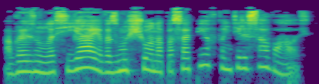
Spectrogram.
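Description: A woman narrating a first-person story aloud, reading in a lively, expressive way. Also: mid-range voice, brisk, no room sound, clean studio sound. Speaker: audiobook narrator.

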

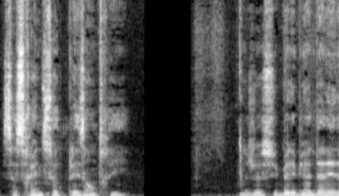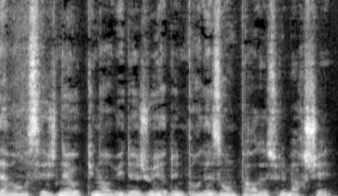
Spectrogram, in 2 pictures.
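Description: A man's voice: mid-range voice, normal speed, dark tone, slightly rough, close to an everyday voice. A man voicing a captured young spy who groans and speaks in a bittersweet tone, in a read-aloud adventure story. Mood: sour. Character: captured young male spy, whining and sour.

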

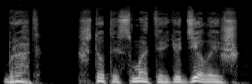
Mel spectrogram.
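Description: A man voicing an indignant young woman in an audiobook, with sharp exclamations. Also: fairly low pitch, measured pace, husky, dry recording, studio quality.

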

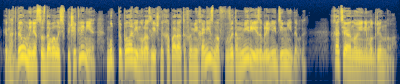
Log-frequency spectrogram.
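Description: A man narrating a first-person novel as an audiobook, in a wry, lively reading. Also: fairly high pitch, dry recording, clean studio sound.

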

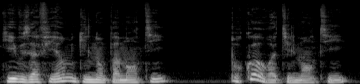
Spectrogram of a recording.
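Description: A man's voice: on the low side, animated, normal speed, warm tone, slightly rough. A man voicing a solemn old Breton peasant woman. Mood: grave. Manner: solemn, fervent.

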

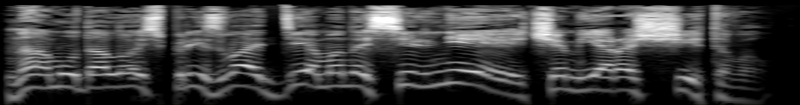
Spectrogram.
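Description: A man's voice: sits high, animated, unhurried, no room sound. A man doing a domineering old sorcerer. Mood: commanding. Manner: commanding and threatening. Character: stern old male sorcerer teacher, domineering. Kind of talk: audiobook character voice.

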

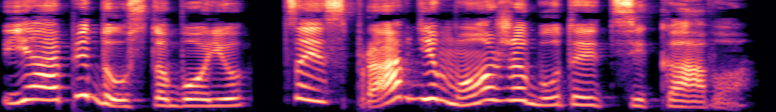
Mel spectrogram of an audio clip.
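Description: A woman's voice: on the high side, very animated, normal speed, dry recording, studio quality. A woman reading the part of a nervous young man who mutters and protests in exasperation. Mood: exasperated.

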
